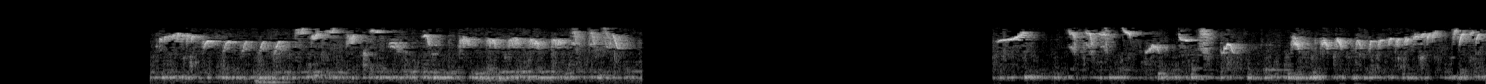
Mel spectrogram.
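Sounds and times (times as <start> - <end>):
bird song twittering: 1.5 - 6.4, 10.0 - 14.8.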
